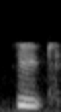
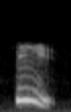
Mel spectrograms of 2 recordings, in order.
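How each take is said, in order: First: It is said in a flat, discouraged tone. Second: It is said in a warm, encouraging tone. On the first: The child expects the dog not to obey. The speaker calls it wrong. "negative voice" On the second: The child is praising and motivating the dog. The speaker calls it right. "they encourage the dog"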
